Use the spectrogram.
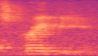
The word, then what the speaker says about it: scrapie: And so a lot of people around Wisconsin, when I go and talk to them, they always are saying scrapies. And I think, no, it's scrapie.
